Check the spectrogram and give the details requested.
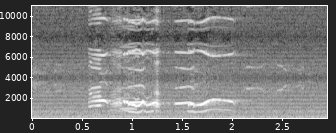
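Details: White-bellied sea eagles, two birds, at a nest camera in Sydney Olympic Park, Australia, during their last shared breakfast on 22 October 2021. Whistled, wavering yelping calls rise and fall over about one and a half seconds above a steady low hum.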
